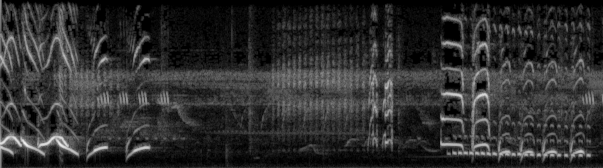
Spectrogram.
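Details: Black-throated laughingthrush singing in many voices with a female calling: quick looping slurred whistles, a quiet pause with faint chatter, then a burst of sharp high notes over a fast pulsed trill.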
